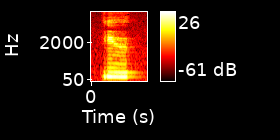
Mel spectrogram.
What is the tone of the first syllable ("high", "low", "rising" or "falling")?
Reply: low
